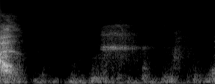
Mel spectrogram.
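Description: A man's spoken word ends, then a pause holding a faint, short, breath-like hiss with a slight whistle about a second in, typical of an inhale between phrases.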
